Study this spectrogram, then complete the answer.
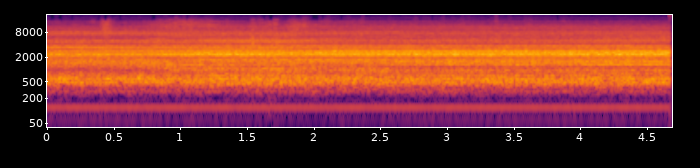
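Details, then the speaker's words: Realistic Weatheradio Alert III Model 12-140 in weather mode: steady hiss with a low mains hum, no voice or tone. Dead air at every switch position, some positions noisier. It never worked and gets nothing upstairs or in the basement. "like dead air now I'll move the switch and I could find it any position it's just dead air there's seemingly more interference on certain things and others"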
